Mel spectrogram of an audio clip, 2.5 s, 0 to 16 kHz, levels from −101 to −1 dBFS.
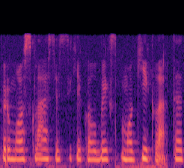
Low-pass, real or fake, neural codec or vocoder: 7.2 kHz; real; none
